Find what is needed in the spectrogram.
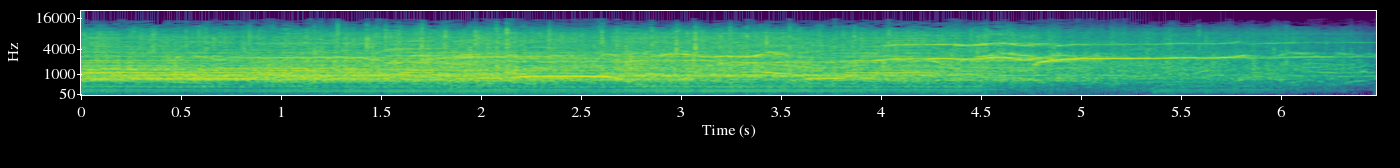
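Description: A rock band's last chord rings out from the stage at the end of a song, held steady, while the crowd cheers with whistles and screams over it. The sound fades out near the end.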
